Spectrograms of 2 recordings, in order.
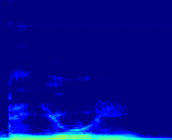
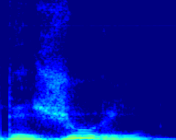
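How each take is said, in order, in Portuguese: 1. A palavra 'jure' começa com um som de 'y'. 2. A palavra 'jure' começa com um som de 'zh'.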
